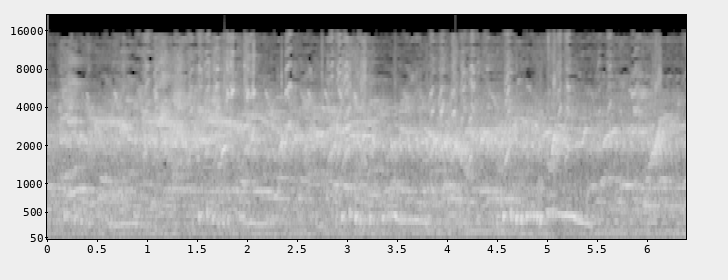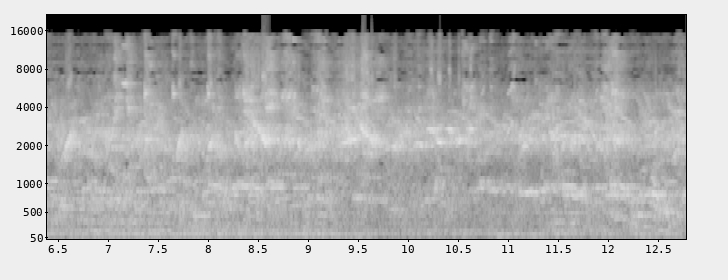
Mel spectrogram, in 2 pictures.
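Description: Dense, continuous chorus of many caged birds chirping, with zebra doves (perkutut) cooing among them.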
